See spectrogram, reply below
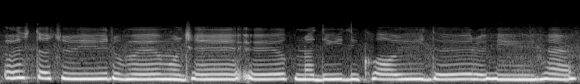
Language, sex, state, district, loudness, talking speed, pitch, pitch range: Hindi, female, Madhya Pradesh, Katni, -8 LUFS, 105 wpm, 240 Hz, 230-255 Hz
